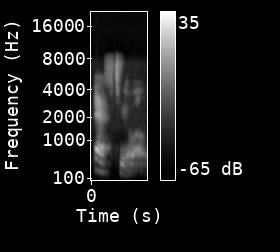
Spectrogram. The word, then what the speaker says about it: naftol: it's NaFTOL in Spanish.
